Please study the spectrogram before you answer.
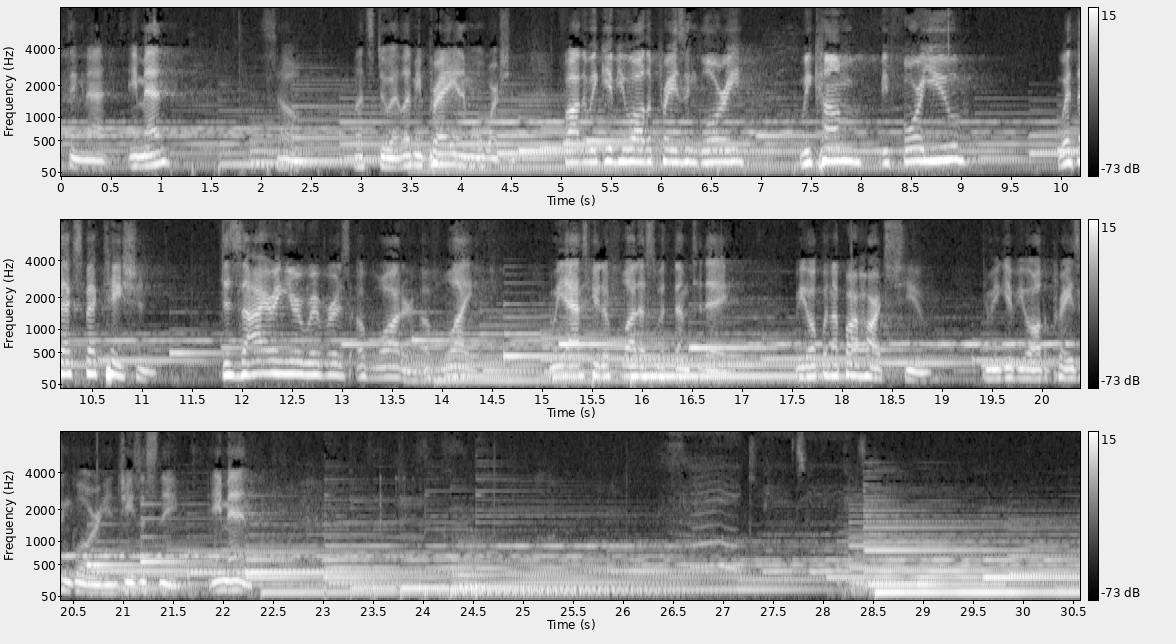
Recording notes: This recording is of the whole service.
